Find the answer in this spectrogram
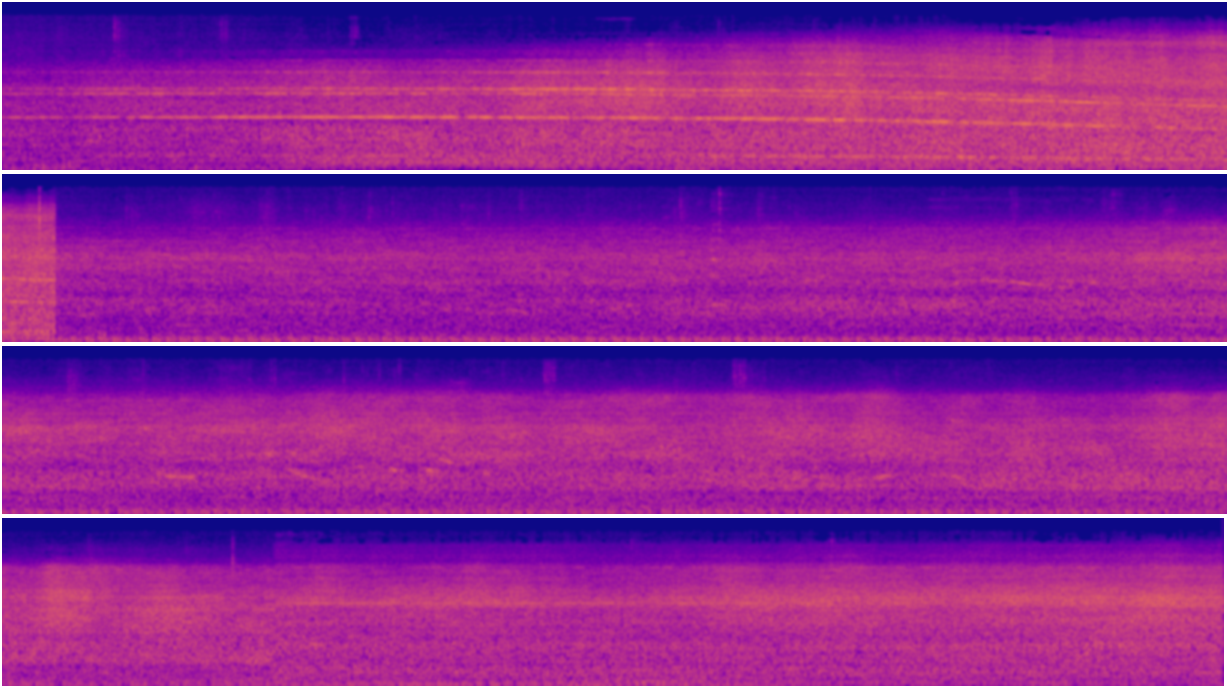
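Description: Airliner engines growing louder as a plane closes in, their whine bending down in pitch as it passes. About eight and a half seconds in this cuts off suddenly to a steadier, quieter low rumble of aircraft engines.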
